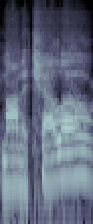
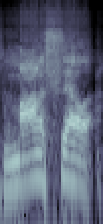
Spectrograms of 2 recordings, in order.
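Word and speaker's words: Monticello: We were in a place now it's spelled like Montichello but is Monaceella Georgia and we were eating at a diner.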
